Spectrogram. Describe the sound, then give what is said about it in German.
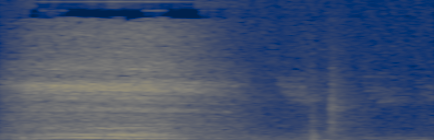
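A slow, deep inhale drawn in through the nose or mouth, airy, swelling for about a second before fading into quiet with a faint catch at the end, taken during a guided breathing and relaxation exercise. “Wir nehmen jetzt gemeinsam einen tiefen Atemzug und atmen ein.”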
